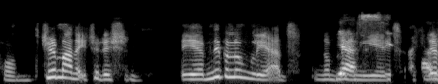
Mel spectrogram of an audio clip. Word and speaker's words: Nibelungenlied: The Germanic one, the Germanic tradition, the Nibelungliad, Yes, Nibelungliad. I can yeah, never the pronounce that one. Nibelungenlied.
